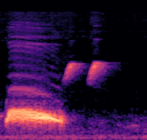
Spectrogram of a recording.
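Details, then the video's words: Female spotted dove calling the male: one long, smooth, sustained coo, followed by two brief high thin chirps. "Suara burung derkuku betina memanggil jantan."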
